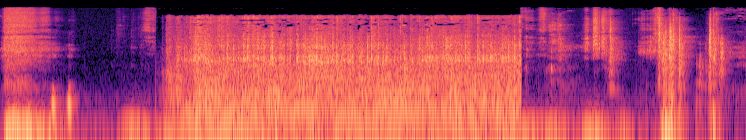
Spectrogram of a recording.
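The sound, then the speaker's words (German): A hand rummages through cards in a lottery drum to draw one, making a steady rustling rattle for about three and a half seconds, followed by a few short, sharp rustles. “greife ich jetzt in unsere Lostrommel mhm. und ziehe etwas, äh, nämlich eine Karte, auf die du etwas geschrieben hast”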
